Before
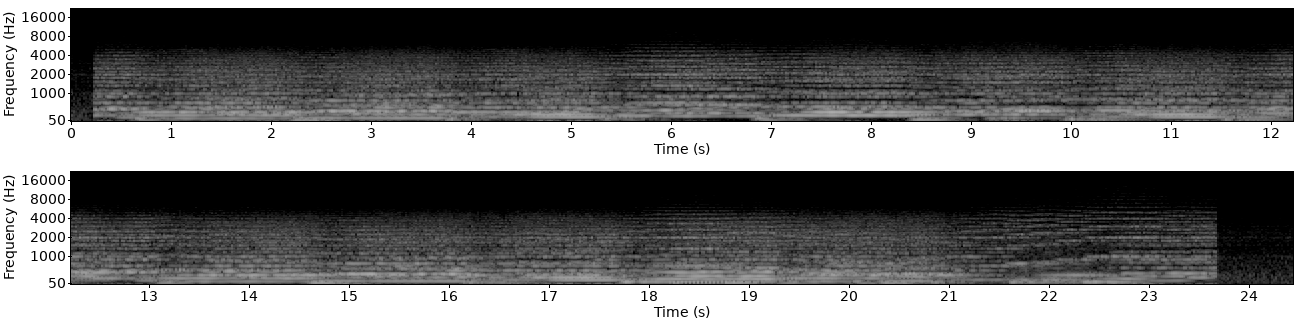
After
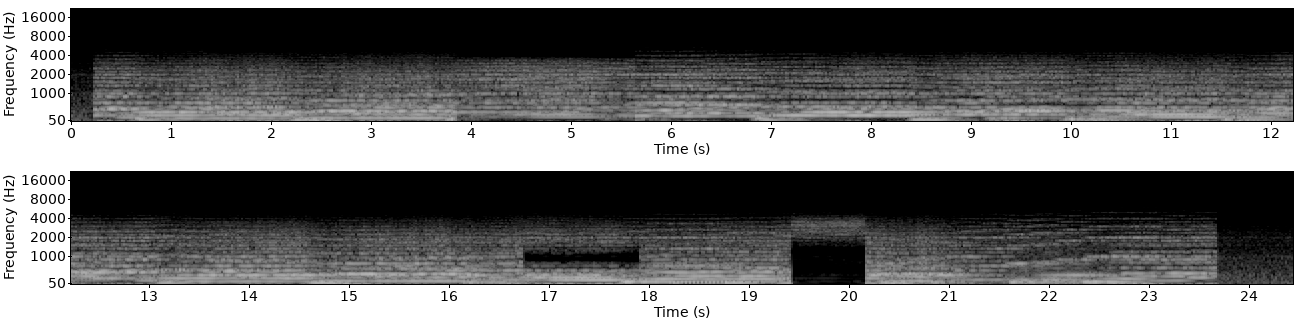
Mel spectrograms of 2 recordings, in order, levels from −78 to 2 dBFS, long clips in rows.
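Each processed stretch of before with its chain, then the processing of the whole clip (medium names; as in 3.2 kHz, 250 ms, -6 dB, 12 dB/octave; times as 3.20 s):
3.84–5.63 s: steep low-pass 3.4 kHz 96 dB/octave + tilt EQ +4 dB/octave + modulation noise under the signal 32 dB
16.73–17.90 s: Butterworth band-stop 920 Hz, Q 0.72 + doubling 31 ms -12 dB
19.41–20.16 s: inverse Chebyshev high-pass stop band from 1.3 kHz + peaking EQ 3.3 kHz +15 dB 0.61 oct
whole clip: low-pass 1.9 kHz 12 dB/octave; bass shelf 63 Hz +8 dB; peak limiter -23 dBFS; trim +6 dB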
